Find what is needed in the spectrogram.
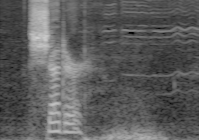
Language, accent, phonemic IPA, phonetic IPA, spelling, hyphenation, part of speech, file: English, US, /ˈʃʌdɚ/, [ˈʃʌɾɚ], shudder, shud‧der, verb / noun, En-us-shudder.ogg
- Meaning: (verb) 1. To shake nervously, often from fear or horror 2. To vibrate jerkily; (noun) 1. A shivering tremor, often from fear or horror 2. A moment of almost pleasurable fear; a frisson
